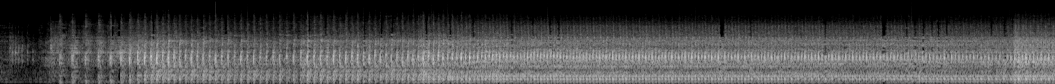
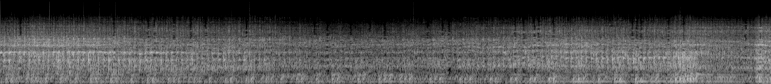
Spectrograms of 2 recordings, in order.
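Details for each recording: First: BSA A65 twin after rebuild, cylinder head refitted, first start on a warm day; catches after uneven pops, steady but dull, flat, lame beat, mechanically quiet. Retarded ignition timing, to be advanced. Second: BSA A65 twin after engine rebuild, idling during strobe ignition-timing check (not revved): even, steady tick-over with no knocks, rattles or misses; no leaks, smoke or horrible noises, sounds healthy.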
